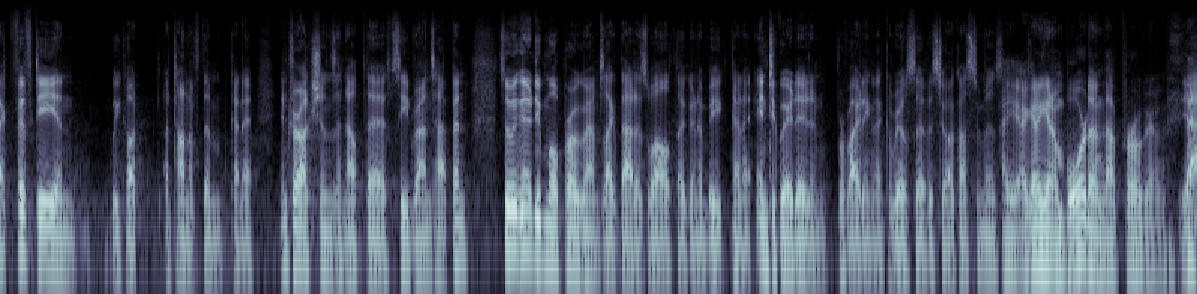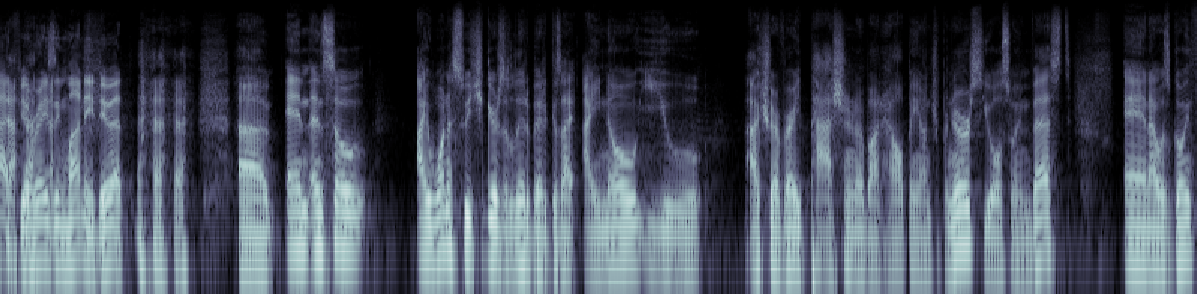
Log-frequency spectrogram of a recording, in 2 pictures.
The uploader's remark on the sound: A special set of interviews from Money20/20 Las Vegas, one of the largest Fintech Conferences in the world. We spent a long time looking for a quiet space to record our episode, and when the only available area was an empty corner with no chairs or tables.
